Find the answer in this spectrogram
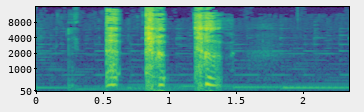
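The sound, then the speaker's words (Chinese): A voice imitates three quick, raspy coughs in succession, fairly loud, as a little monkey in a story starts coughing from the cold on a rainy night, over a faint steady background hum. “最后猴子还是被冻得咳嗽起来了，呱呱。”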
